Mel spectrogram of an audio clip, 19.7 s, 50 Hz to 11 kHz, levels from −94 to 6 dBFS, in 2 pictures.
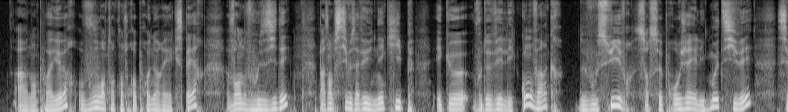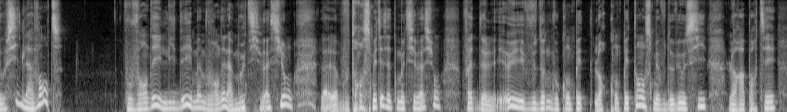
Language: French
